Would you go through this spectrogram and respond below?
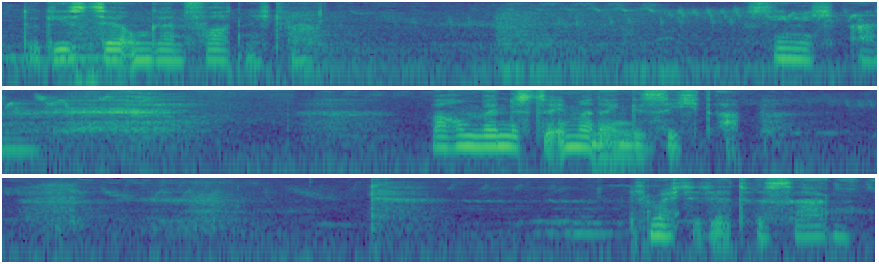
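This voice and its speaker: An actress playing a tender, anxious well-bred lady in a radio drama, speaking softly and earnestly. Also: fairly low pitch, animated, measured pace, pauses often, background noise. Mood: hushed, anxious.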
